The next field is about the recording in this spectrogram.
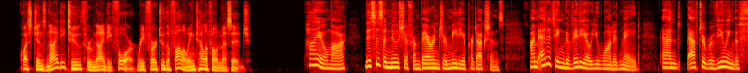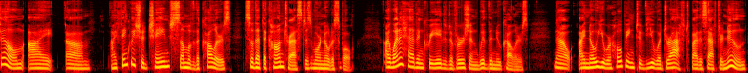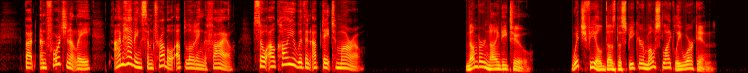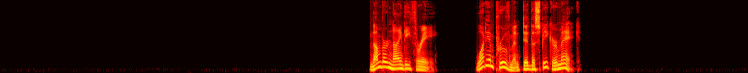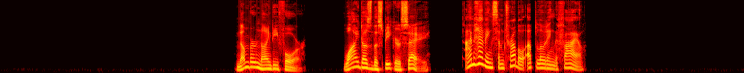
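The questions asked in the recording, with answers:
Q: Which field does the speaker most likely work in?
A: Video production

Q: What improvement did the speaker make?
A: She changed the colors to make the contrast more noticeable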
